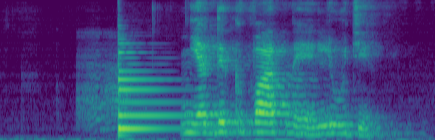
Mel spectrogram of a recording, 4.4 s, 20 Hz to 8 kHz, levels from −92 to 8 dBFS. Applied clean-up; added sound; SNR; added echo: none; Plucked string instrument; 0 dB; reverberation time 0.9 s.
